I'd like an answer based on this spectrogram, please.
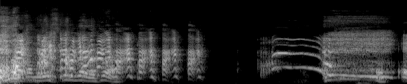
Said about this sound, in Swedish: och så kommer det lite mjau. Då är det inte jag utan det är min katt.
